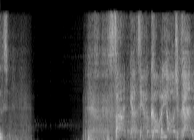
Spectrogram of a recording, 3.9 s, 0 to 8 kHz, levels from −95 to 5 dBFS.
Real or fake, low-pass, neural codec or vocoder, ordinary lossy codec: fake; 7.2 kHz; codec, 16 kHz in and 24 kHz out, 0.6 kbps, FocalCodec, streaming, 4096 codes; MP3, 64 kbps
